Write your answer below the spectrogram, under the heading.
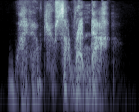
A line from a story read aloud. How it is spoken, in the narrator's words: She hissed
